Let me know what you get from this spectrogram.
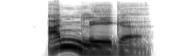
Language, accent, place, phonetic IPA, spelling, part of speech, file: German, Germany, Berlin, [ˈanˌleːɡə], anlege, verb, De-anlege.ogg
- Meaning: inflection of anlegen: 1. first-person singular dependent present 2. first/third-person singular dependent subjunctive I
